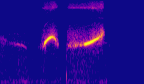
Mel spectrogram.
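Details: Pet Indian ringneck parakeet giving two loud whistled notes, the first a short rising-falling slur, the second a longer upward sweep, after a faint lower whistle; indoors, with a voice saying "me too" nearby.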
